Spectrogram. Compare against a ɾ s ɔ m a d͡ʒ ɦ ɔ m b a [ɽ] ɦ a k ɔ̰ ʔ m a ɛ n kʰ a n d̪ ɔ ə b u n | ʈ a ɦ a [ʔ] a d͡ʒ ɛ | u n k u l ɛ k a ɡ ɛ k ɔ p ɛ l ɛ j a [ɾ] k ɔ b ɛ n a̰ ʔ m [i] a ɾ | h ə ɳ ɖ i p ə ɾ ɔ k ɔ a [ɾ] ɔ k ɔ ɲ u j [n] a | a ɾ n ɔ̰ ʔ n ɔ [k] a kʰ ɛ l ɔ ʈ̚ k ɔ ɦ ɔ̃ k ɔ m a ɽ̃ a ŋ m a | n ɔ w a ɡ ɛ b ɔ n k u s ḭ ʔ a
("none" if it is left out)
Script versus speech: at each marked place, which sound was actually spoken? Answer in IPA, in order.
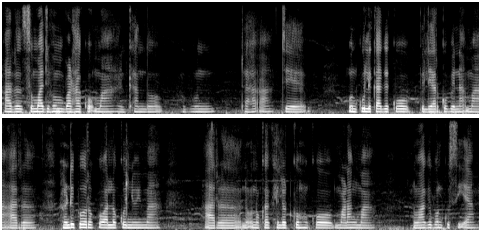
ɽ, ʔ, ɾ, a, l, m, k

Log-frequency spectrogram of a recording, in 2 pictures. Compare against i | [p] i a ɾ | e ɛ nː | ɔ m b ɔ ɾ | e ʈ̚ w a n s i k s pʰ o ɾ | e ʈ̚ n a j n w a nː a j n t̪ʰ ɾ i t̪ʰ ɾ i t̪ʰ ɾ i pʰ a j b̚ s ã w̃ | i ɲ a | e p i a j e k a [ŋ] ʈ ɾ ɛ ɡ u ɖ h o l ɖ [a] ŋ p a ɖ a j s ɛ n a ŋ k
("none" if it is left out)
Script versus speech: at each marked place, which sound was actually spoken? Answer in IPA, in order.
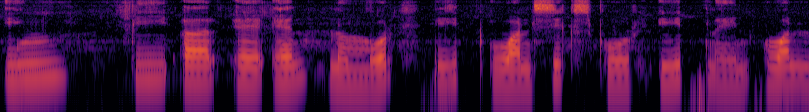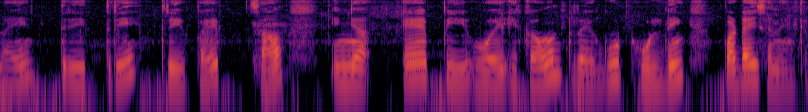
p, ɳ, i

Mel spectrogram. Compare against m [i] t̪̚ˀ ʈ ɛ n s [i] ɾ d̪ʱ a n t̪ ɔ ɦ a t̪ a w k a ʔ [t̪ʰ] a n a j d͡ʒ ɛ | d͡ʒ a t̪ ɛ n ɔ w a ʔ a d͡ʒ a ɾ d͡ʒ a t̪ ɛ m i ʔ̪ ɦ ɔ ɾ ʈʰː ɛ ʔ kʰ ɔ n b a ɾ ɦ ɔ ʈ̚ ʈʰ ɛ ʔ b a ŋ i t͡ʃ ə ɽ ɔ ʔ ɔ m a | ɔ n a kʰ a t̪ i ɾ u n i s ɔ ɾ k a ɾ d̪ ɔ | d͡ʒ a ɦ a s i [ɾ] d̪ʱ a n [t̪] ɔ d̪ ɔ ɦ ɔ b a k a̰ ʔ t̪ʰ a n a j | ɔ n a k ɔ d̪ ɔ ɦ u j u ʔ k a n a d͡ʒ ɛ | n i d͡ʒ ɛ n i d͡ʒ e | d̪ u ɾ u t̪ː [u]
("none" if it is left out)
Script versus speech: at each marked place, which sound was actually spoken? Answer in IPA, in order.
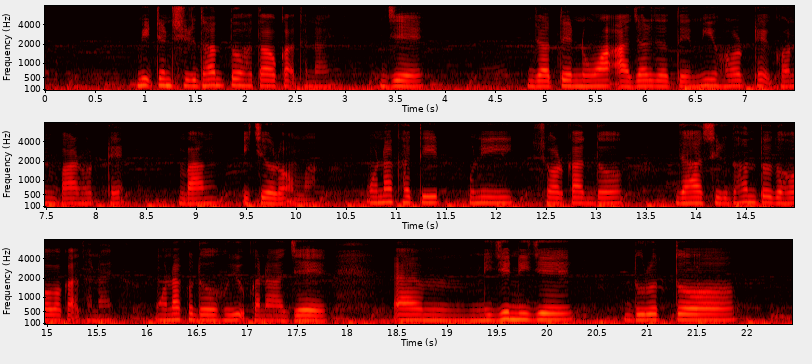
i, i, t̪ʰ, ɾ, t̪, ɔ

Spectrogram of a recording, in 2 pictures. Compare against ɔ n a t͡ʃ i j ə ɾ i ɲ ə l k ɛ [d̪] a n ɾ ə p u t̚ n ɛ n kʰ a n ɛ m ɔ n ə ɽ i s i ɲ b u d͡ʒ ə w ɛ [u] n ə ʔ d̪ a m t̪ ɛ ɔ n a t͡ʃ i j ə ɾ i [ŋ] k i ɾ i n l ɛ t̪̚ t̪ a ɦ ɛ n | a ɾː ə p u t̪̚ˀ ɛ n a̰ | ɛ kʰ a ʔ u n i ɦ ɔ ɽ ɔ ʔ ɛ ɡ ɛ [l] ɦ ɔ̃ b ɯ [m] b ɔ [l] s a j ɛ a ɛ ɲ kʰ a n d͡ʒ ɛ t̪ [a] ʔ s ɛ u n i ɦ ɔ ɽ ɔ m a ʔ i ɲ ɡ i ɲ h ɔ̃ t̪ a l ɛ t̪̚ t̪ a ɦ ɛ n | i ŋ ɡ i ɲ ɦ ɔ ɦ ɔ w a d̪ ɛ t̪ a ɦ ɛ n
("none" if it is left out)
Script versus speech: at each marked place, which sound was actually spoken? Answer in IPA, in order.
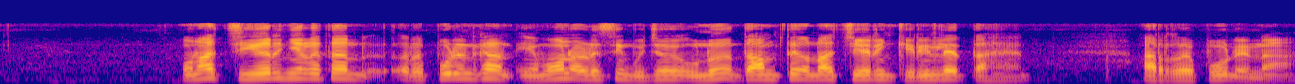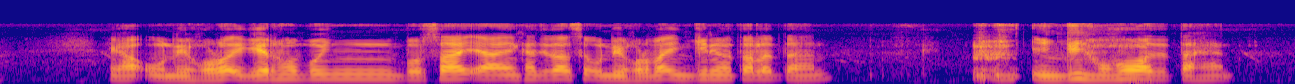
t̪, u, ɲ, ɾ, ɲ, ɾ, a

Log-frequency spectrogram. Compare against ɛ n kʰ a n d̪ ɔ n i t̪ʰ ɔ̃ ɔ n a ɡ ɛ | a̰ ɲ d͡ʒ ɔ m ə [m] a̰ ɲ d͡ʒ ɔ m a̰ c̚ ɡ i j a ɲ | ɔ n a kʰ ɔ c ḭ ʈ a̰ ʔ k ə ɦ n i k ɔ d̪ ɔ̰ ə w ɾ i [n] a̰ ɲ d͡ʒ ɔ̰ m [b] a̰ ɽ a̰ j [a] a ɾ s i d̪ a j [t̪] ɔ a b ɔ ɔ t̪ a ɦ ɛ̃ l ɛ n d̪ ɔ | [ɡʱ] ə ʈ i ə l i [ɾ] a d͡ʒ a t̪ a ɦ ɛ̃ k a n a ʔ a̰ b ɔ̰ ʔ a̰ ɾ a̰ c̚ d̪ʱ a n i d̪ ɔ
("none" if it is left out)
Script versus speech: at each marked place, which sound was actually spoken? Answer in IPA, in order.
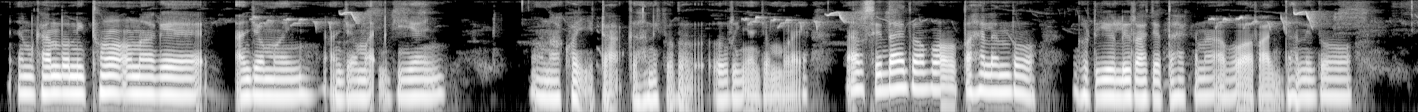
ɲ, ɲ, b, a, d̪, ɡʱ, ɾ

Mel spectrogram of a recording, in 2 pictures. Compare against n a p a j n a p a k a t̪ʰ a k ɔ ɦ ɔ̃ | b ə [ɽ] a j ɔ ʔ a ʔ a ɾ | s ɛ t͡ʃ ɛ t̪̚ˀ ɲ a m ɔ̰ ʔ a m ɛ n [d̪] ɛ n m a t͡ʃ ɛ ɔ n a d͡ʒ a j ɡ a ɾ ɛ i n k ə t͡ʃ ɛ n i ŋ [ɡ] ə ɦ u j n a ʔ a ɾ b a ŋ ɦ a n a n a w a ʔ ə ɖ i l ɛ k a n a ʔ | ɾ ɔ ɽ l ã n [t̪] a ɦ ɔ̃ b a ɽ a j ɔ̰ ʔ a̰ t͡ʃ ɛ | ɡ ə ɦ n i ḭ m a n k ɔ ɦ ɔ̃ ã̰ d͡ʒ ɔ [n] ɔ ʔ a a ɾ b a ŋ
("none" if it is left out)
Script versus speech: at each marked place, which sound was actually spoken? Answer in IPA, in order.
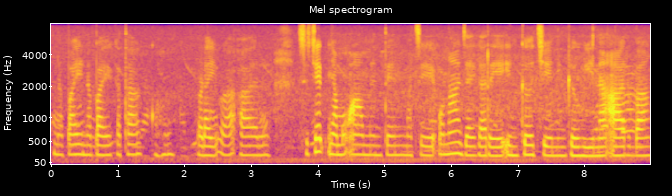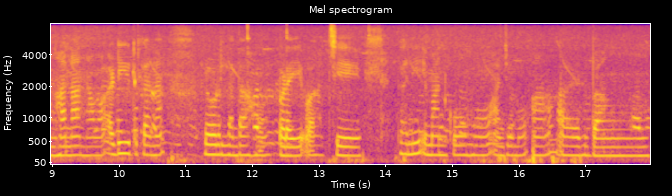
ɽ, t̪, k, d̪, m

